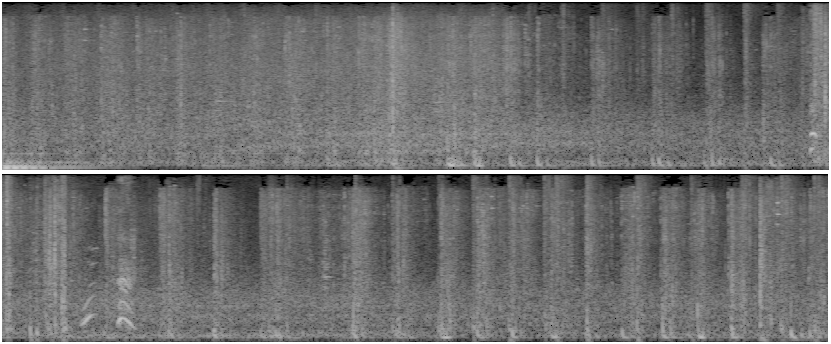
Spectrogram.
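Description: Footsteps crunch through grass and gravel.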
